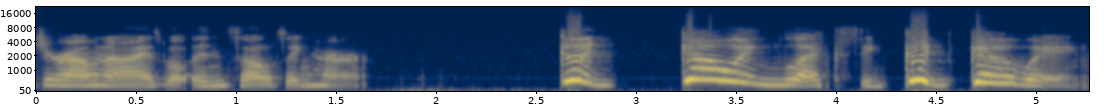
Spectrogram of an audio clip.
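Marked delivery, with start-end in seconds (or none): 2.6-5.2 sarcastic shout. Real, not acted. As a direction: yell it with biting sarcasm. Sarcastic praise of the character.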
